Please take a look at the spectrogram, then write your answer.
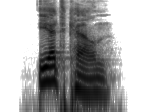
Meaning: Earth's core
- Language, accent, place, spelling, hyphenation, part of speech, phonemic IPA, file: German, Germany, Berlin, Erdkern, Erd‧kern, noun, /ˈeːʁtˌkɛʁn/, De-Erdkern.ogg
